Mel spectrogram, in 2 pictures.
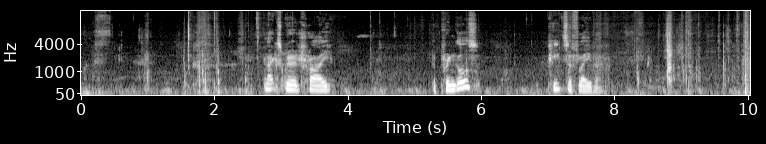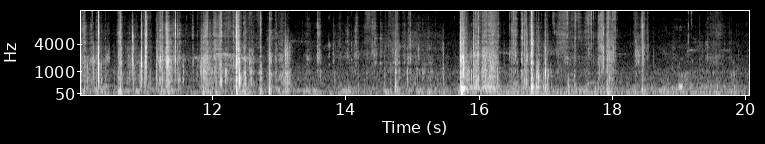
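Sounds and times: foil seal tearing and crinkling: 9.7s - 13.2s.

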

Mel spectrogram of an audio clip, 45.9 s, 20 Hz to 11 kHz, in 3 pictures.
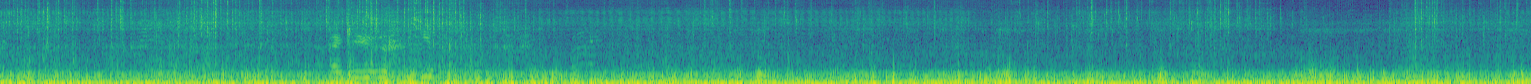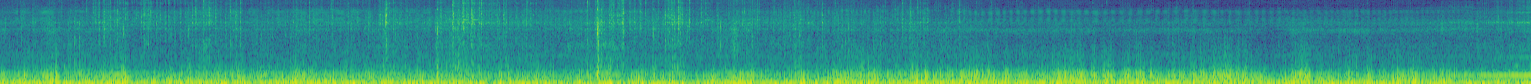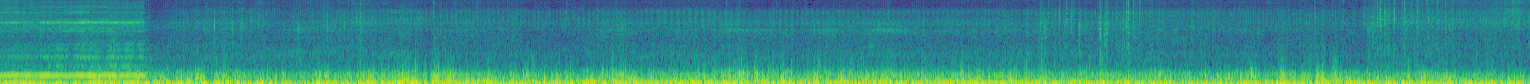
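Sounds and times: bike clicks and rattles: 0.0s - 45.9s
tyres rolling on dirt trail: 0.0s - 45.9s
wind buffeting microphone: 0.0s - 45.9s
steady pitched tone: 29.1s - 33.5s.

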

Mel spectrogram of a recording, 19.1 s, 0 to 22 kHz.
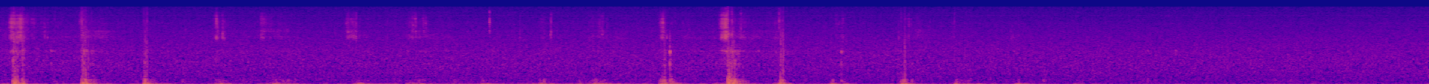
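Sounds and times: footsteps on dry leaves: 0.0s - 2.2s, 2.8s - 4.0s.

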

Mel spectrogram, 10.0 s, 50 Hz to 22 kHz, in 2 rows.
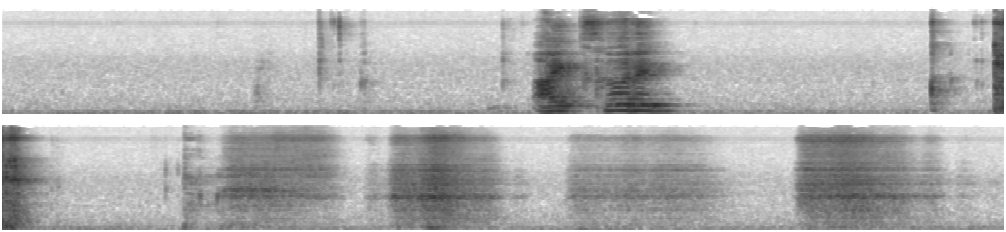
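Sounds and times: mouth noise: 4.6s - 6.0s
man breathing: 6.0s - 10.0s.

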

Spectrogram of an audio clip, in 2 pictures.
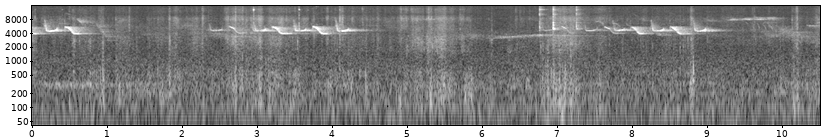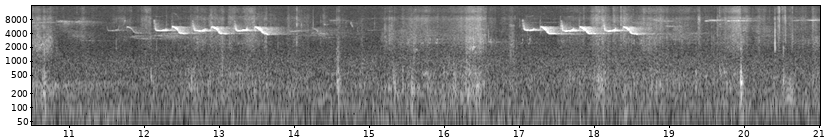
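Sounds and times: small songbird singing: 0.0s - 4.6s, 5.8s - 15.3s, 16.6s - 19.9s
gear knocking on dry leaves: 0.0s - 11.0s
outdoor rustle: 0.0s - 21.0s.

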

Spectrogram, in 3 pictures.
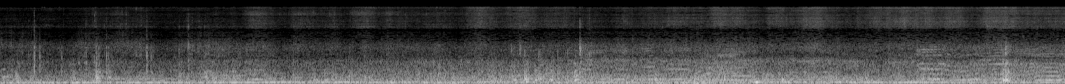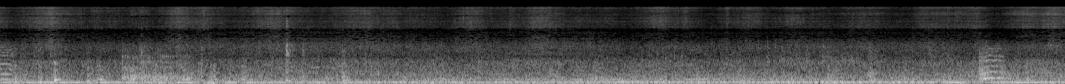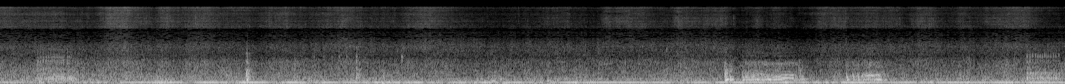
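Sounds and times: low engine hum: 0.0s - 31.9s
water splashing: 0.0s - 31.9s
wind on microphone: 0.0s - 31.9s.

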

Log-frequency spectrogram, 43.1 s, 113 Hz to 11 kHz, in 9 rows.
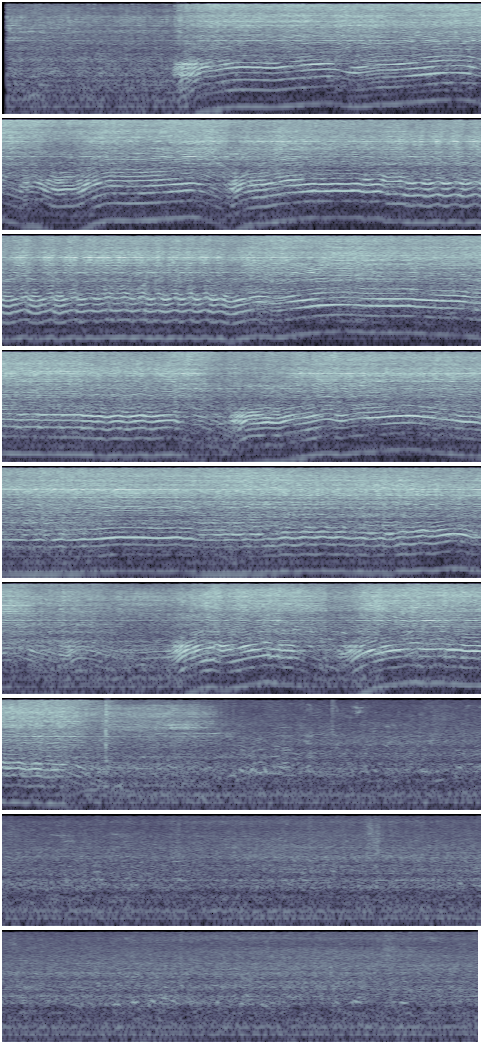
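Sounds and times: chainsaw cutting wood: 0.1s - 31.2s.

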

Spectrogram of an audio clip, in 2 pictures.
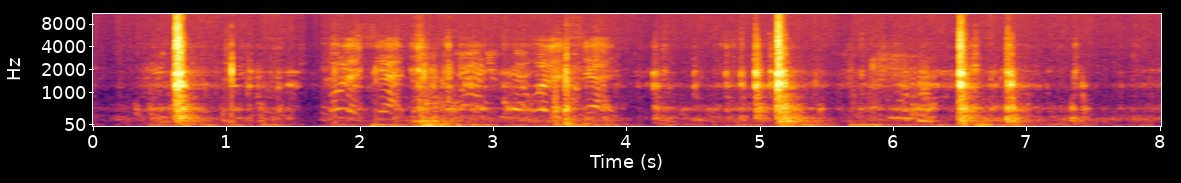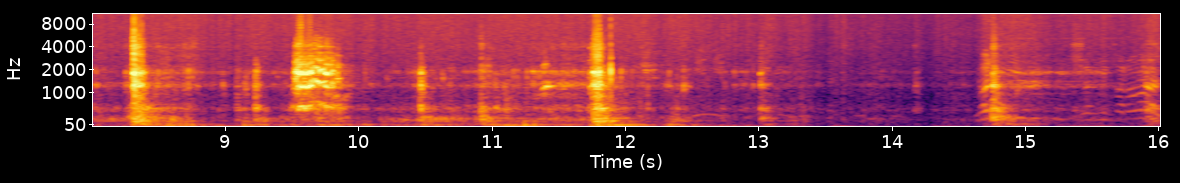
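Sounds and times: sharp knocks and bangs: 2.1s - 5.8s, 6.4s - 7.4s, 8.2s - 9.4s.

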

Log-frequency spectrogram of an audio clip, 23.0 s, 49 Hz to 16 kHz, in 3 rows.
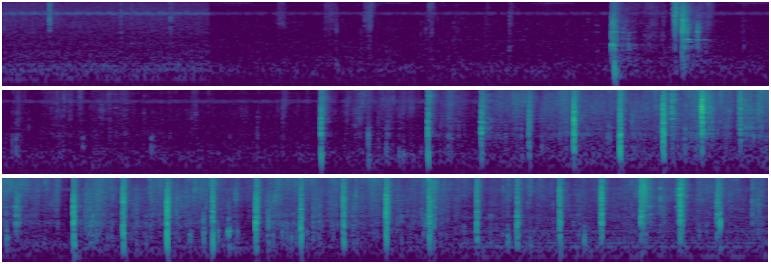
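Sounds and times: blade chopping wood: 11.9s - 23.0s.

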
